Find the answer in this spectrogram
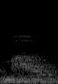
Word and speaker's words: Mal: turns out that the ancient Celtic word Mal is pronounced very similar to male.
